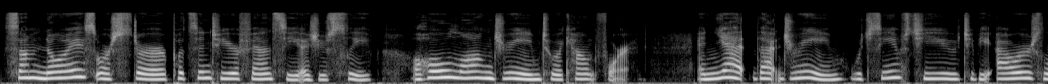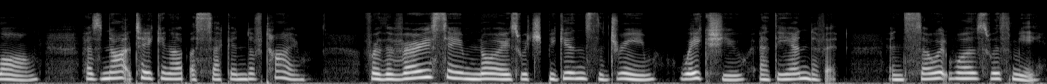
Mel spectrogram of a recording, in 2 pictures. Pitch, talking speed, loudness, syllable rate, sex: 255 Hz, 175 wpm, -15 LUFS, 4.0 syllables/s, female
